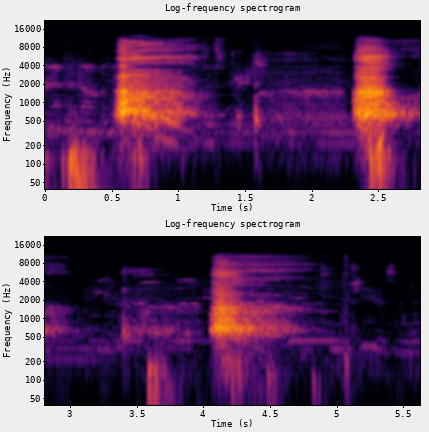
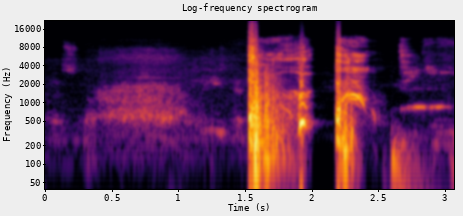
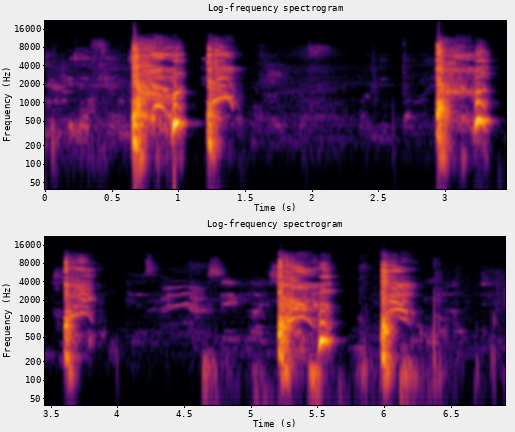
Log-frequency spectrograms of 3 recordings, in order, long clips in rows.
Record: exhalation_length: 5.6 s
exhalation_amplitude: 27853
exhalation_signal_mean_std_ratio: 0.34
cough_length: 3.1 s
cough_amplitude: 32768
cough_signal_mean_std_ratio: 0.31
three_cough_length: 6.9 s
three_cough_amplitude: 32767
three_cough_signal_mean_std_ratio: 0.33
survey_phase: alpha (2021-03-01 to 2021-08-12)
age: 18-44
gender: Female
wearing_mask: 'No'
symptom_shortness_of_breath: true
symptom_fatigue: true
symptom_headache: true
symptom_onset: 6 days
smoker_status: Current smoker (11 or more cigarettes per day)
respiratory_condition_asthma: true
respiratory_condition_other: false
recruitment_source: Test and Trace
submission_delay: 2 days
covid_test_result: Positive
covid_test_method: RT-qPCR
covid_ct_value: 25.1
covid_ct_gene: N gene
covid_ct_mean: 25.6
covid_viral_load: 3900 copies/ml
covid_viral_load_category: Minimal viral load (< 10K copies/ml)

